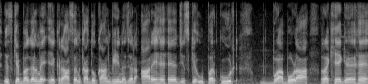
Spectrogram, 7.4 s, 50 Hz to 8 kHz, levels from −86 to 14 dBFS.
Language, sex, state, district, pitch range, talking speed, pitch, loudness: Hindi, male, Jharkhand, Ranchi, 145-170 Hz, 160 wpm, 155 Hz, -13 LUFS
